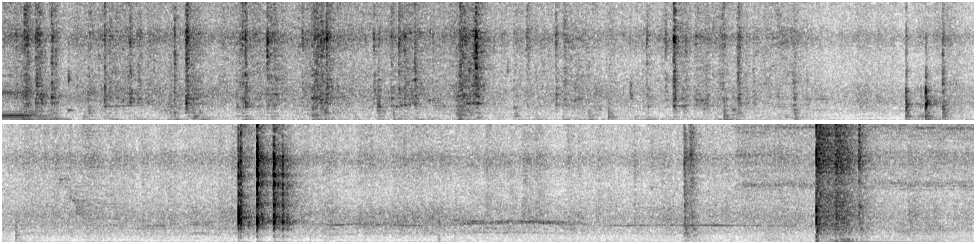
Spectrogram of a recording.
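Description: Wooden spoon stirring mango gulaman in an aluminium pot, a run of light clicks and scrapes against the pot, followed by a double knock and one louder knock near the end.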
